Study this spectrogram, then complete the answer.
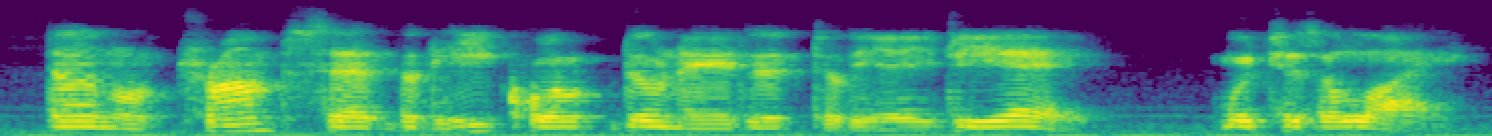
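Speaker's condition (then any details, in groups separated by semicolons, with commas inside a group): Cerebral palsy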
